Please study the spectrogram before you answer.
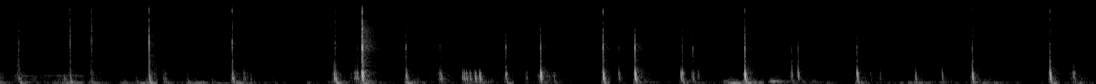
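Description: A plastic drill pen with a metal tip taps small, solid, round resin diamond painting drills down onto a flat adhesive canvas, again and again. Each tap is a short, dry, sharp click that stops almost instantly, with no ringing. Faint soft rustling fills the gaps between the taps.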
